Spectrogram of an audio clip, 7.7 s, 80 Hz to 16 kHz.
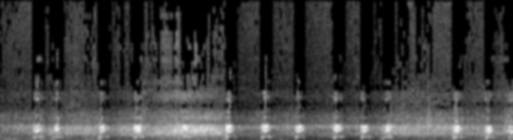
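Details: Pit bull tied to a post in a yard in Chalmette, Louisiana, barking nonstop at midnight, December 24, 2012: a steady, insistent run of rough barks about twice per second, over a low mechanical hum early on.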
